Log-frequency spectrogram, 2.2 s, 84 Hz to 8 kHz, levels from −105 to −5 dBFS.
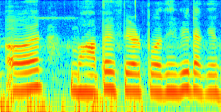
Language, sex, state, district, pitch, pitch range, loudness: Hindi, female, Uttar Pradesh, Gorakhpur, 200 Hz, 195-215 Hz, -26 LUFS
